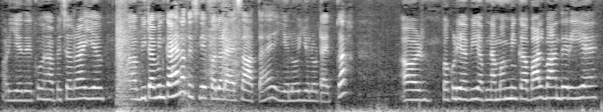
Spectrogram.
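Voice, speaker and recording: Woman vlogger with a slight lisp, high voice, chatty and explaining things as she goes. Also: steady tone, normal speed, a little hiss or hum. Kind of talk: casual home vlog chat.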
